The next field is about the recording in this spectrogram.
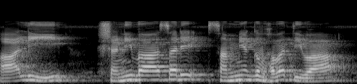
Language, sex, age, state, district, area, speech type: Sanskrit, male, 18-30, West Bengal, Purba Medinipur, rural, read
